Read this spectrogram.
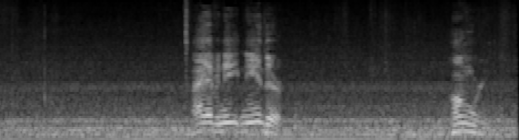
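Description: A car engine idles with a low steady hum.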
